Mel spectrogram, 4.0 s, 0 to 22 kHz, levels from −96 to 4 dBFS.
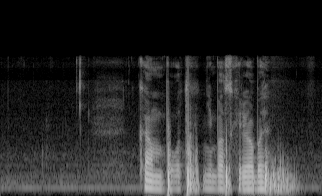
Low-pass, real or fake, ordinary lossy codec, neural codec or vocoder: none; real; none; none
